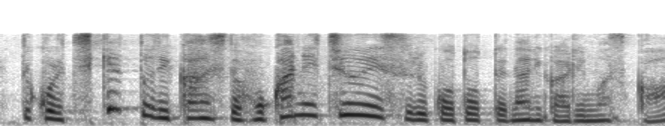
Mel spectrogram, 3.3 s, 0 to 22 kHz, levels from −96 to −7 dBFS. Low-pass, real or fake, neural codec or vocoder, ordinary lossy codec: 7.2 kHz; fake; vocoder, 22.05 kHz, 80 mel bands, WaveNeXt; none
